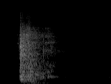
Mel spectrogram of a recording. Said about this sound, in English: He is here, very loudly bursting through the door.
